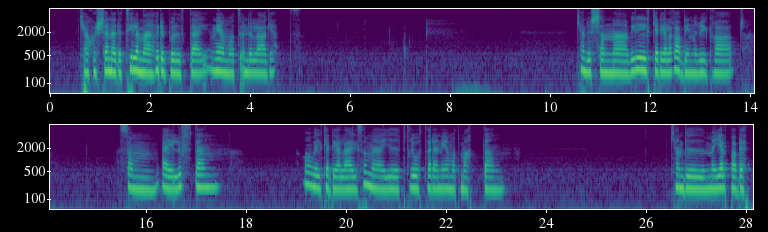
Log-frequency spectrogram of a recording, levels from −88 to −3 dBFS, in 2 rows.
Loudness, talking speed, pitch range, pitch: -33 LUFS, 85 wpm, 185-205 Hz, 195 Hz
